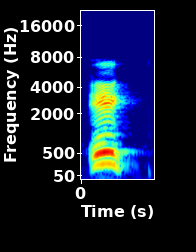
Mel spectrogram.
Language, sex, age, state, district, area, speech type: Hindi, female, 60+, Madhya Pradesh, Jabalpur, urban, read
